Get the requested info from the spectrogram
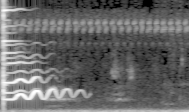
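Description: A cartoon-style 'boing' sound effect: a sudden springy twang whose pitch wobbles quickly up and down, dying away after about a second.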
